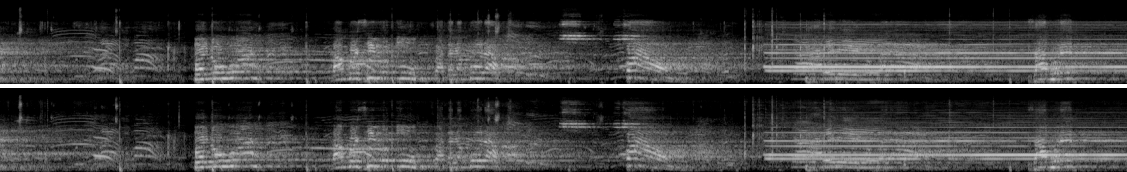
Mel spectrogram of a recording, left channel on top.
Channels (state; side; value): normal; both; correlation 0.24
